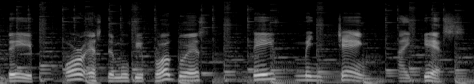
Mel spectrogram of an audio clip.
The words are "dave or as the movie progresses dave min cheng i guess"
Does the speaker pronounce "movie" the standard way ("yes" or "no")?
no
